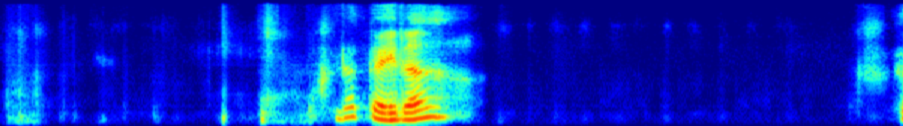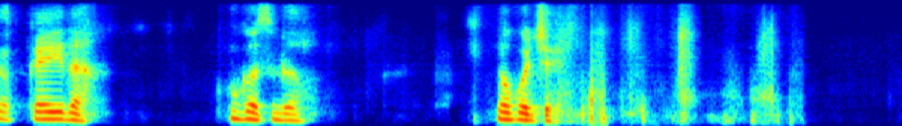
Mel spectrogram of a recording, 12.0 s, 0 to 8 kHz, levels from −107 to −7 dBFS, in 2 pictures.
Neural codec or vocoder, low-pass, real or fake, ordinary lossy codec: codec, 24 kHz, 0.9 kbps, DualCodec; 7.2 kHz; fake; AAC, 48 kbps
